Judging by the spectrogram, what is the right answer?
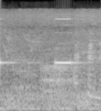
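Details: Mated sow checked with a D-mode ultrasound pregnancy detector: clear, high electronic tone over low room noise, signaling this sow is pregnant.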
